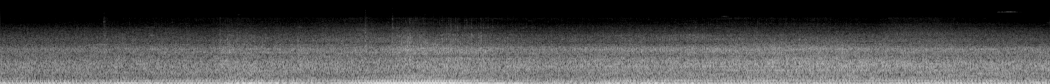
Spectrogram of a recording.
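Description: City road traffic heard from a moving bicycle: car engines and tyre noise close by, with wind rumble on the microphone. It grows louder for about a second around four seconds in.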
